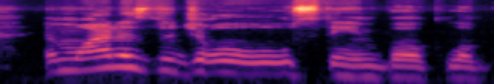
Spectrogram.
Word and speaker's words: Osteen: Osteen, yeah.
